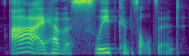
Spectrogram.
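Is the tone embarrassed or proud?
proud. It is said in a proud, confident tone.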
